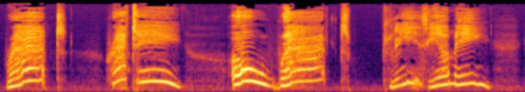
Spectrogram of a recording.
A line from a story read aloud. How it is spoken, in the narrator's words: he called out as loudly as he could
